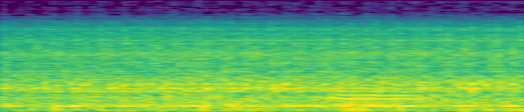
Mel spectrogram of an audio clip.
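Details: Suzuki Bolan petrol engine after fixing its problem of repeatedly stalling on petrol: fast busy mechanical chatter at an even steady idle with no stalling or dropouts; running properly.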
